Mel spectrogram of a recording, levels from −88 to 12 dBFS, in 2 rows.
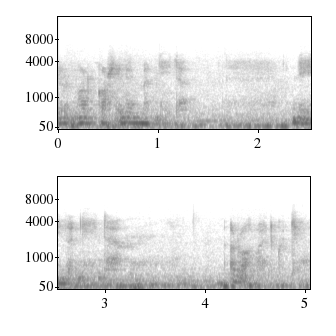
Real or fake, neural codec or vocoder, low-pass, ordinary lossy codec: real; none; 7.2 kHz; MP3, 48 kbps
